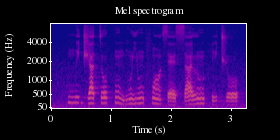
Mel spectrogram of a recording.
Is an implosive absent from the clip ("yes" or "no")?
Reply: yes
